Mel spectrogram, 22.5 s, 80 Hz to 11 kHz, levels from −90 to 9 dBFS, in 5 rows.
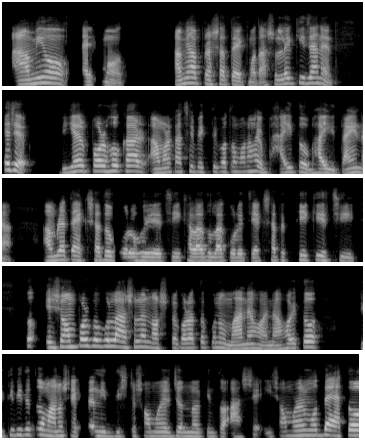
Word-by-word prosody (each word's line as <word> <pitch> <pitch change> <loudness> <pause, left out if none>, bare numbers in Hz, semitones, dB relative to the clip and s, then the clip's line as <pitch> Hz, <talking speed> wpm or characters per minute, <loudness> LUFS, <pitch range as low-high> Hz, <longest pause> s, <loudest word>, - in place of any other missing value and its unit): আমিও 195 +7 +4 0.5
একমত। 130 - -5 0.7
আমি 205 - +3
আপনার 175 -6 -2
সাথে 165 -2 -1
একমত। 125 -3 -7
আসলে 165 +8 -1
কি 215 - -8
জানেন? 210 -2 +2 0.5
এইযে 255 -1 +7 0.5
বিয়ের 195 +7 +4
পর 210 0 +6
হোক 215 -1 +2
আর 200 - +5 0.2
আমার 165 +4 +1
কাছে 180 +1 -4
ব্যক্তিগত 180 +1 -5
মনে 185 +1 -5
হয় 190 -6 0
ভাই, 145 +2 -2
তো 175 - -1 0.2
ভাই, 150 -1 +4 0.2
তাই 155 - +4
না? - - -1 0.5
আমরা 170 +4 +4
তো - - -7
একসাথেও 160 +1 -1
বড় 145 0 -1
হয়েছি, 140 -1 -1 0.2
খেলাধুলা 145 -1 +3
করেছি, 135 -1 -5
একসাথে 150 +1 -6 0.2
থেকেছি। 170 -2 -2 0.5
তো - - 0 0.2
এই 200 - +2
সম্পর্কগুলা 240 +1 +4
আসলে 215 +2 -1
নষ্ট 180 0 -2
করার 180 0 +1
তো 200 - -6
কোনো 195 -1 -5 0.2
মানে 145 +3 +3
হয় 135 -2 -2
না। 130 - -1
হয়তো 170 +4 -1 0.6
পৃথিবীতে 205 +6 -6
তো - - -1
মানুষ 180 +1 +3
একটা 165 - -3
নির্দিষ্ট 155 -1 -8 0.2
সময়ের 165 0 -3
জন্য 160 -1 -2 0.2
কিন্তু 150 0 -11 0.2
আসে। 125 -1 -13 0.2
এই 150 - -18
সময়ের 185 +3 -2
মধ্যে 205 +1 +3 0.2
এত - - -26
170 Hz, 155 wpm, -24 LUFS, 150-195 Hz, 0.7 s, এইযে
